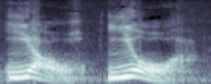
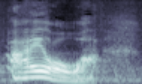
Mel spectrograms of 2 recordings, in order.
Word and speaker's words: Iowa: 这个英式读音读 Iowa，美式读音读 Iowa，所以呢现在我们的这个翻译呢还是跟美国，毕竟是美国的一个州，所以读爱尔华州啊，爱奥华州。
